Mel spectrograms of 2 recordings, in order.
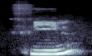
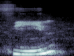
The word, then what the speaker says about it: fin: Try to notice the pronunciation. Imitate me. Like say after me. Fin, fin, fin. If you notice, is the if is like I see stronger. Fin, fin. The mouth movement is very important. This is how you're going to pronounce correctly. Fin, fin, fin, blasa.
